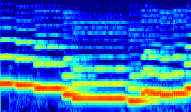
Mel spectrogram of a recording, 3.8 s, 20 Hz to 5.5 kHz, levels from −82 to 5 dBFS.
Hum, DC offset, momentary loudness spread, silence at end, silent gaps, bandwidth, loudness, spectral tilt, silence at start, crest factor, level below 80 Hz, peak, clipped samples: none; under 0.1%; 2 LU; 0 s; none; 4.4 kHz; -13 LUFS; -9 dB/octave; 0 s; 10 dB; -72 dBFS; -2 dBFS; under 0.1%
